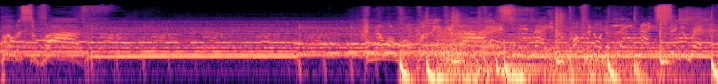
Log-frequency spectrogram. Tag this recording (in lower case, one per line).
music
